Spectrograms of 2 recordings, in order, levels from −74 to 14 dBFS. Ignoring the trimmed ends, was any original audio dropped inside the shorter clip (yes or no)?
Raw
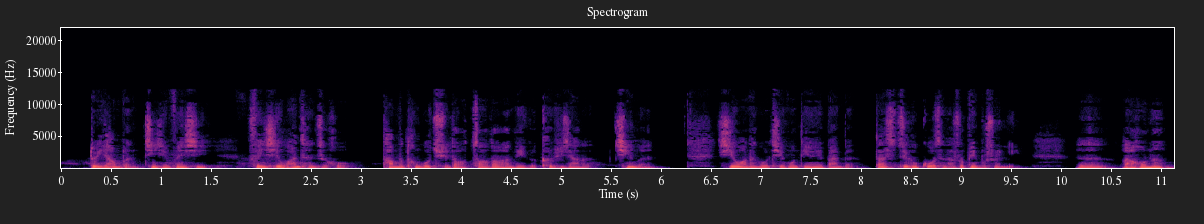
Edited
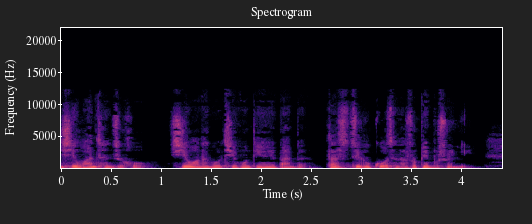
yes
